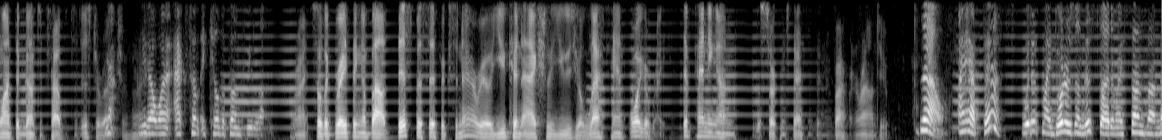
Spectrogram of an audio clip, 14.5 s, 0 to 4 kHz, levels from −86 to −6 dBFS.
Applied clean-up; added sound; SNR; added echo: neural mask model RNNoise.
